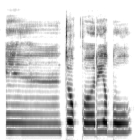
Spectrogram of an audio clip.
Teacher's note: تا حروف الاخفاء میں سے ہے تو ہم یہ حکم کو غنہ کے ساتھ ادا کریں گے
